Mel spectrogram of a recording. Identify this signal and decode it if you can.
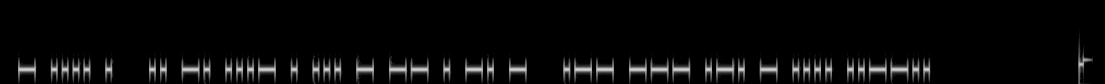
Morse code, heard as a keyed tone, about 21 wpm, 700 Hz. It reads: THE INVESTMENT WORTH?
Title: Sentences from Top 1000 Words - Review Part 4 - 22wpm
